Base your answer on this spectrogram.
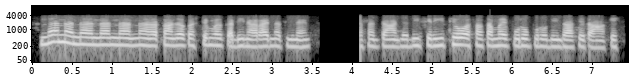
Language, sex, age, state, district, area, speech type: Sindhi, female, 30-45, Madhya Pradesh, Katni, urban, conversation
